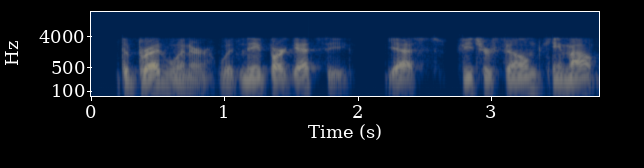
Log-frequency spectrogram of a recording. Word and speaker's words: Bargatze: I'm a I'm a huge Nate Bargatze fan and real fans know it's Bargatze not Bargazzi.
